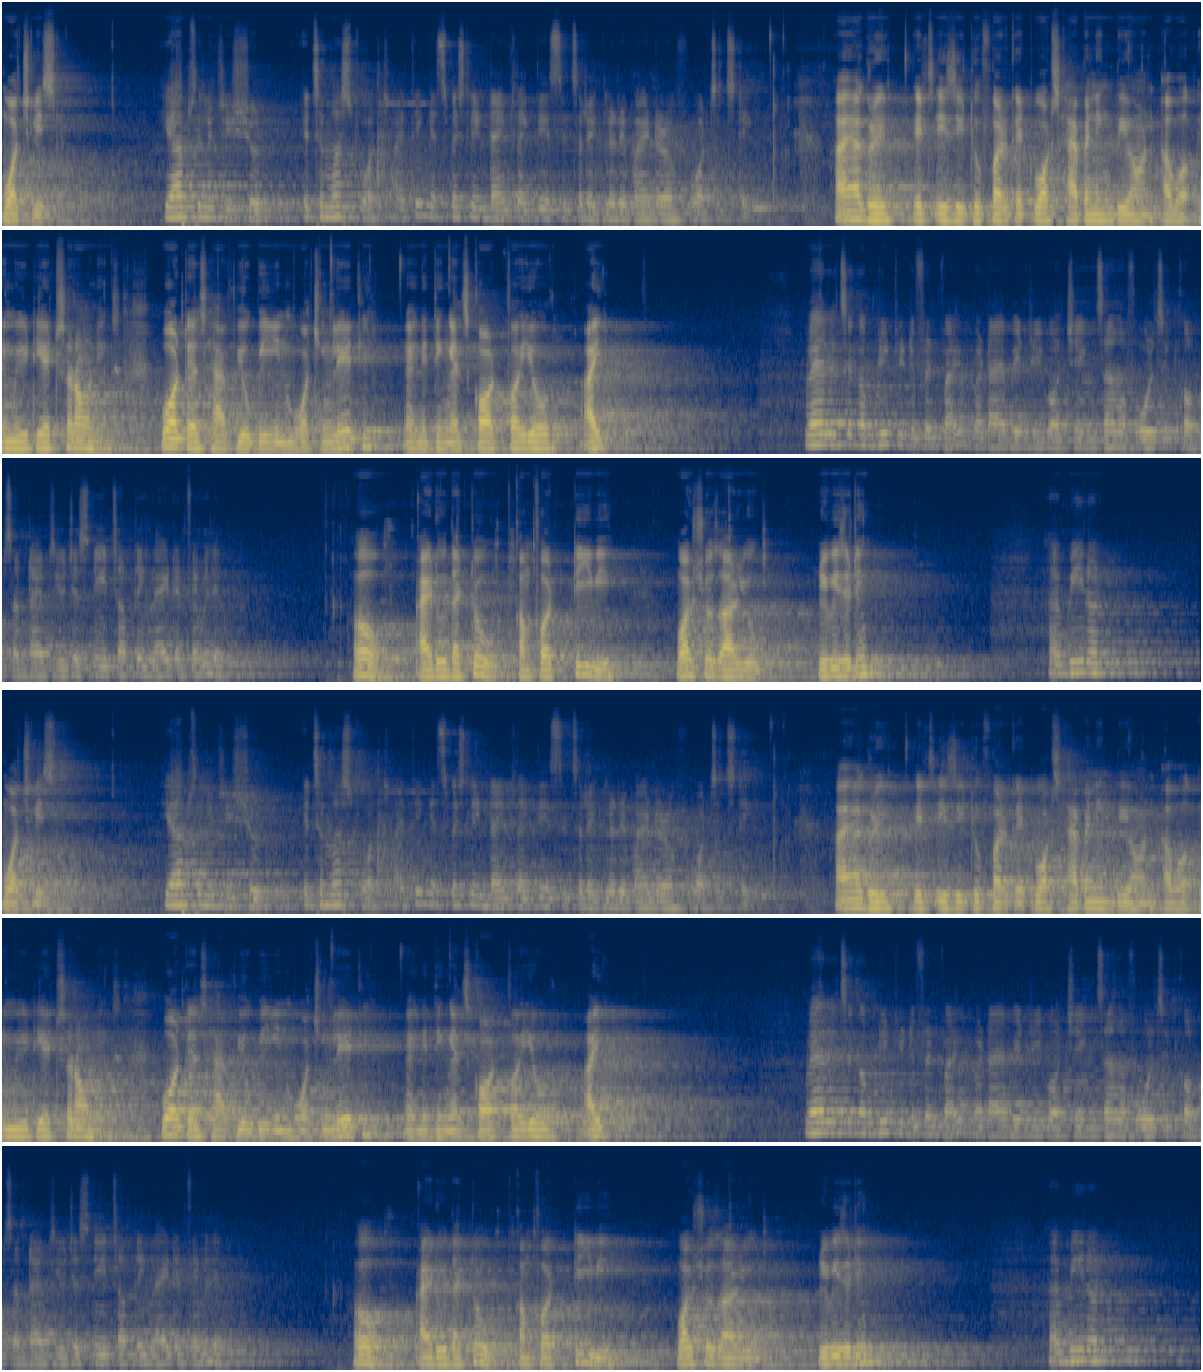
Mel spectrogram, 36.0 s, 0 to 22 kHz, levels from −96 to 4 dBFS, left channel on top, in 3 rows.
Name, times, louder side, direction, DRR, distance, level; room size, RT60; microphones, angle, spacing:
voice 1, 0.0-0.5 7.5-7.7 8.3-15.7 16.0-17.5 17.8-18.0 27.5-30.1 30.7-31.6 32.1-32.7, left 3 dB, 90° left, 9 dB, 0.7 m, -24 dB
voice 2, 1.6-2.6 3.0-7.5 20.0-26.2 34.4-35.0, left 1 dB, 30° left, 5 dB, 1.0 m, -35 dB
26.5 x 12.0 x 4.0 m, 2.8 s
head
